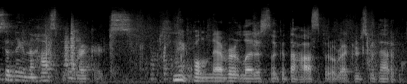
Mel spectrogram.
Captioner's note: none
